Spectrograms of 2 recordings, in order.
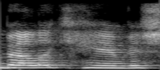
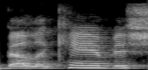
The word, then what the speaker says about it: Bella Canvas: canvas shirt and y'all forgive me if I've ever said canvas pelicans it just sound better that way I know that's not the name and I know I pronounce things wrong sometimes judge your mama so here's the camp up to y'all about to say it Bella canvas shirt um tells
